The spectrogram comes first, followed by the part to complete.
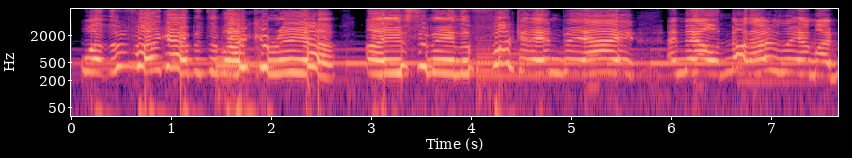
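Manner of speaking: mock very loud, drawn-out, self-pitying wailing sob. Narrating a fighter losing on the ground, imitating someone crying. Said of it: "it looks like he's just decided to cry".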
